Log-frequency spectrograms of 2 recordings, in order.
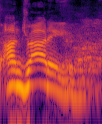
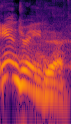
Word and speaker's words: Andrade: Capo ver right yeah in my country they pronounce my last name as Andrade and so when they see me Andrade that sounds pretty sexy to me right and in America is pronounced Andre so I get it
